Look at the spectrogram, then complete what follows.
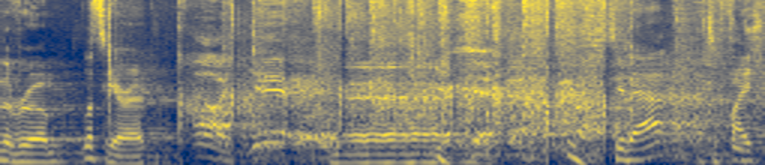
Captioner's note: group applauding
